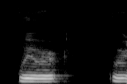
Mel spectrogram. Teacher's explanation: It's almost as if my lips never leave the W position in between the two words.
